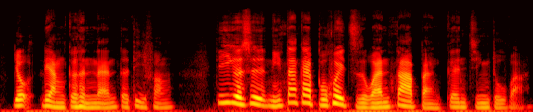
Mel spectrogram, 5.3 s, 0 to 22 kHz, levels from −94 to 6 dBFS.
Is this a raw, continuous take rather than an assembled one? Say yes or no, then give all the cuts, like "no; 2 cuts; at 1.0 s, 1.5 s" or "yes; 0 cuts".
yes; 0 cuts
